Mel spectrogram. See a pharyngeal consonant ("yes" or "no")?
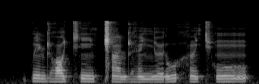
no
